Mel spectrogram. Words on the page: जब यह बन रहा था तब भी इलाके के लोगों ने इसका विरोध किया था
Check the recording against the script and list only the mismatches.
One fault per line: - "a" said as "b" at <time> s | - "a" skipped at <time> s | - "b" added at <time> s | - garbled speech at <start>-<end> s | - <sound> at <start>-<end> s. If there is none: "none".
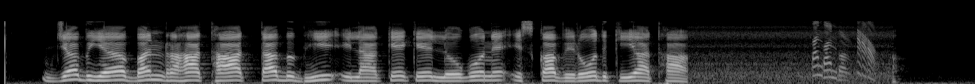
- chirp at 8.1-8.8 s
